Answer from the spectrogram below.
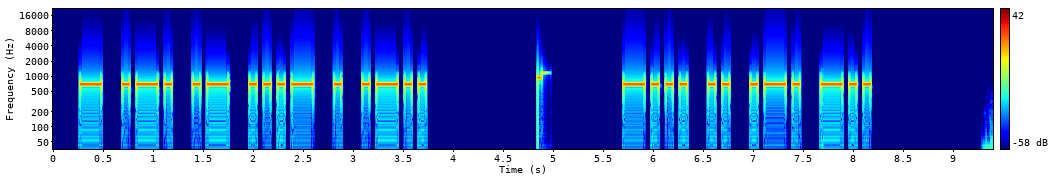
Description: Morse code, heard as a keyed tone, about 17 wpm, 700 Hz. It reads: TRAVEL BIRD
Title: Sentences from Top 400 Words - New Word Drill - 17wpm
